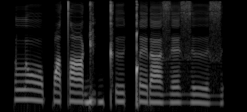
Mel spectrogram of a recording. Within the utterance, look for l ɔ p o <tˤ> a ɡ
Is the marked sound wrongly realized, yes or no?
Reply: no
